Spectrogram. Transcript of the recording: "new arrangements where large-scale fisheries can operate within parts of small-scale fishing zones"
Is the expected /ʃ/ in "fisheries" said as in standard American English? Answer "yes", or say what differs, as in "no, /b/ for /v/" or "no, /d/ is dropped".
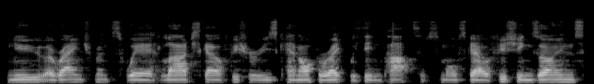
yes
